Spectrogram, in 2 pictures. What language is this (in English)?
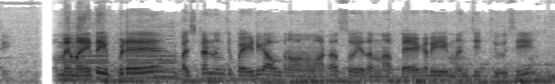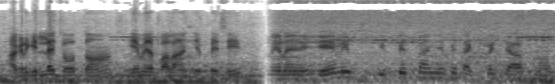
Telugu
